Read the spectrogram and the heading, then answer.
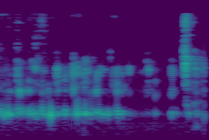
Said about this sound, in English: Pouring my beers in.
